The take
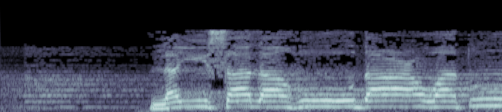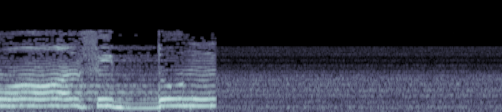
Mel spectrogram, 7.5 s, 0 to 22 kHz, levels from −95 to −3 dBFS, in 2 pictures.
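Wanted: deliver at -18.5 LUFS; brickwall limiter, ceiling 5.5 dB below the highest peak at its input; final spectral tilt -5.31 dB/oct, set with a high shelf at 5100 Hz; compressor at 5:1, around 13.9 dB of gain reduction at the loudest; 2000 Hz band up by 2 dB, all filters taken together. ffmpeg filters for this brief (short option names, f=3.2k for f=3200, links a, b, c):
-af "equalizer=f=2k:t=o:g=3.5,highshelf=f=5.1k:g=-3.5,acompressor=threshold=-32dB:ratio=5,volume=18dB,alimiter=limit=-9dB:level=0:latency=1"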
